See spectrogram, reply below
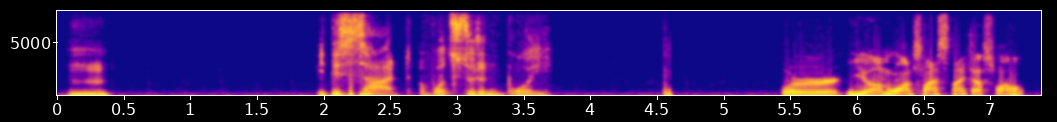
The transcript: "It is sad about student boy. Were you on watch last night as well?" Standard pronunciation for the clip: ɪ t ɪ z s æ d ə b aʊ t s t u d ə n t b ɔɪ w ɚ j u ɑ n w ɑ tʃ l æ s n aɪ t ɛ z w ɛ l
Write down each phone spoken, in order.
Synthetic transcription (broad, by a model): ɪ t ɪ z s æ d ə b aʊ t s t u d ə n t b ɔɪ w ɚ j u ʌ n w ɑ s l æ s n aɪ t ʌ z w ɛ l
